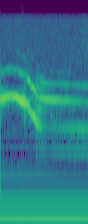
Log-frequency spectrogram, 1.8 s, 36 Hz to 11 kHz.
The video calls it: girlie operatic hyena call 5-1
